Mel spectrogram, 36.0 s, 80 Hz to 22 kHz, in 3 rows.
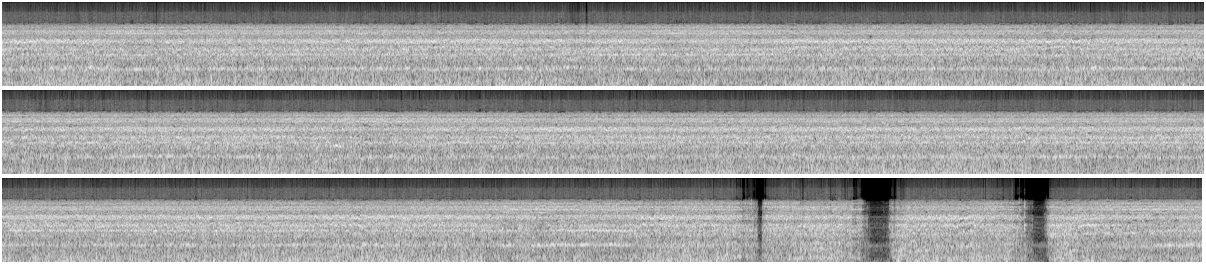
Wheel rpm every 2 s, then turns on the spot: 230, 240, 230, 230, 230, 230, 230, 220, 230, 230, 230, 230, 230, 230, 220, 160, 100, 140.
none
